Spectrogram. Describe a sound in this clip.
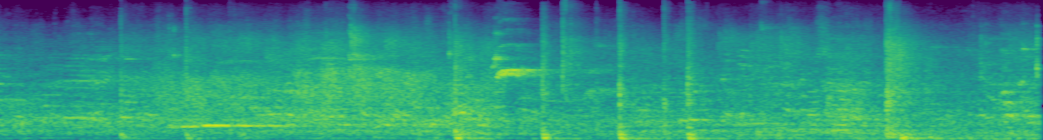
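Players call out to each other.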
